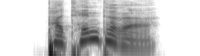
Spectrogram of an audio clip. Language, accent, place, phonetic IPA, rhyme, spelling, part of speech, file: German, Germany, Berlin, [paˈtɛntəʁɐ], -ɛntəʁɐ, patenterer, adjective, De-patenterer.ogg
- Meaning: inflection of patent: 1. strong/mixed nominative masculine singular comparative degree 2. strong genitive/dative feminine singular comparative degree 3. strong genitive plural comparative degree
